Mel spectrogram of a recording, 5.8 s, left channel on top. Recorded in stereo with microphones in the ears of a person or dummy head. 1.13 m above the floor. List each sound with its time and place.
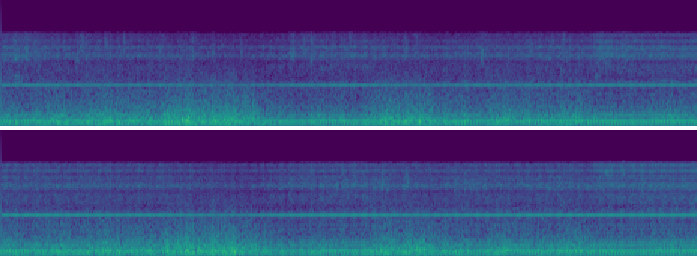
0.0 s an engine running: 35° right (ahead or behind)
